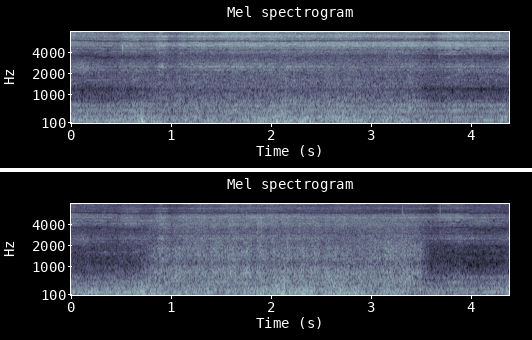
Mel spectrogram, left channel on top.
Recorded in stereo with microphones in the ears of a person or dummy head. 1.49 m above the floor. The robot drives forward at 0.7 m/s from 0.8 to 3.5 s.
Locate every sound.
0.0 s a lawn mower: 40° left (ahead or behind); by 4.4 s 55° left (ahead or behind)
